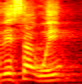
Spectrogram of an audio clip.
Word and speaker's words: desagüe: siguiente de esa web en el caso de desagüe encontramos web y aquí a diferencia de quiso no es cierto notamos un signo ortográfico estos dos puntos sobre el ojo cuyo nombre es diéresis y la diéresis implica que la uv se pronuncia por lo tanto si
